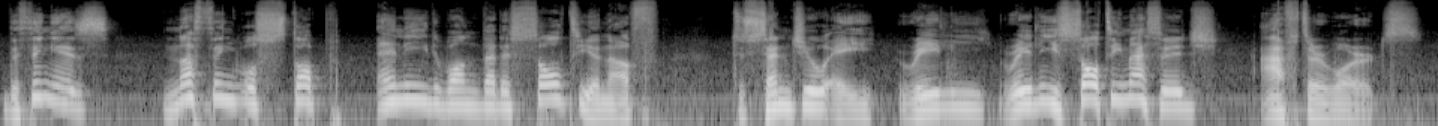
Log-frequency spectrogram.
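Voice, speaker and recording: A man's voice: a little high, very animated, takes it slowly, darkish tone. A man commentating over his own gameplay in a casual, rambling way, often stopping to correct himself. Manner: rambling, self-correcting, chatty.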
